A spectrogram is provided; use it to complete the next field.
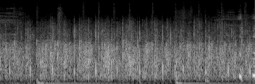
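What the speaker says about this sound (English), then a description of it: "Applaud me." Applause on a podcast: a continuous patter of clapping at moderate loudness that stays fairly steady, with a faint low hum underneath and no clear voices.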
